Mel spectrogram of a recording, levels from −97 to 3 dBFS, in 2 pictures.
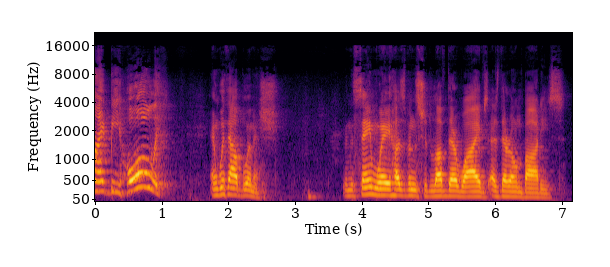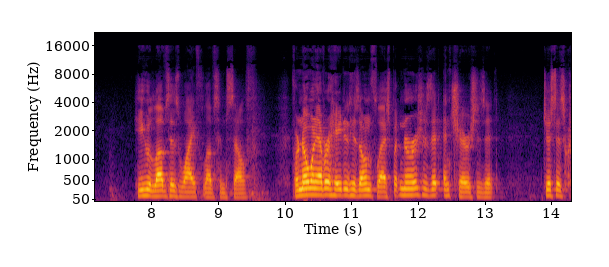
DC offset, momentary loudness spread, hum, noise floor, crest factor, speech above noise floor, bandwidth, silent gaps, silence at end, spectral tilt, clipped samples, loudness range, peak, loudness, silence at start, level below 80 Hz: under 0.1%; 14 LU; none; -58 dBFS; 16 dB; 41 dB; 9.4 kHz; none; 0 s; -6.5 dB/octave; under 0.1%; 5 LU; 0 dBFS; -17 LUFS; 0 s; -62 dBFS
